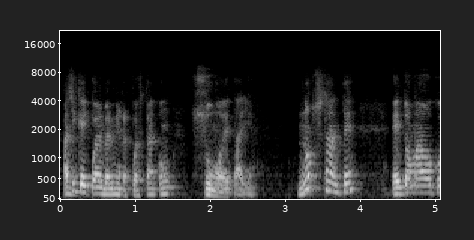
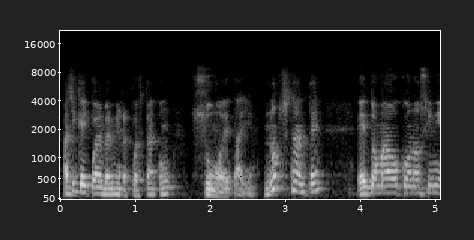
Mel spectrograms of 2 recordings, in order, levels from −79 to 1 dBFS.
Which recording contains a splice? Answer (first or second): second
